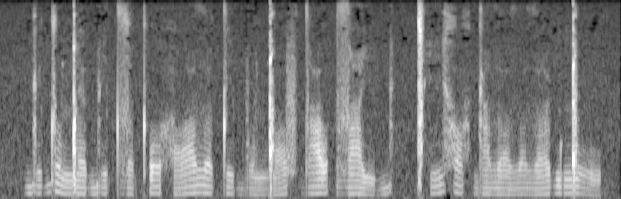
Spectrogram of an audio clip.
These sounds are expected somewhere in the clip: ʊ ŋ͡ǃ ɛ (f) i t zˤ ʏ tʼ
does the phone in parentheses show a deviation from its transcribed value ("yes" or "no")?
yes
